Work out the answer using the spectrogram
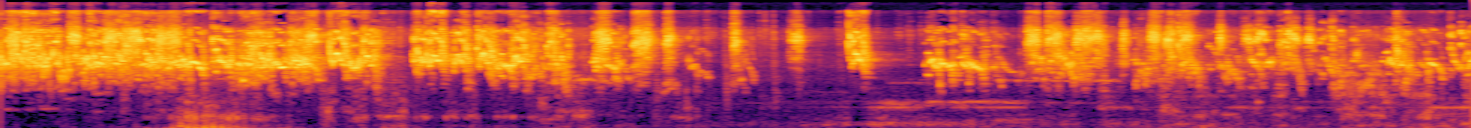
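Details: Budgerigar breeding pair kept as pets, chirping constantly: dense, scratchy, high chatter and warbling with brief pauses and a short low thump near the start.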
